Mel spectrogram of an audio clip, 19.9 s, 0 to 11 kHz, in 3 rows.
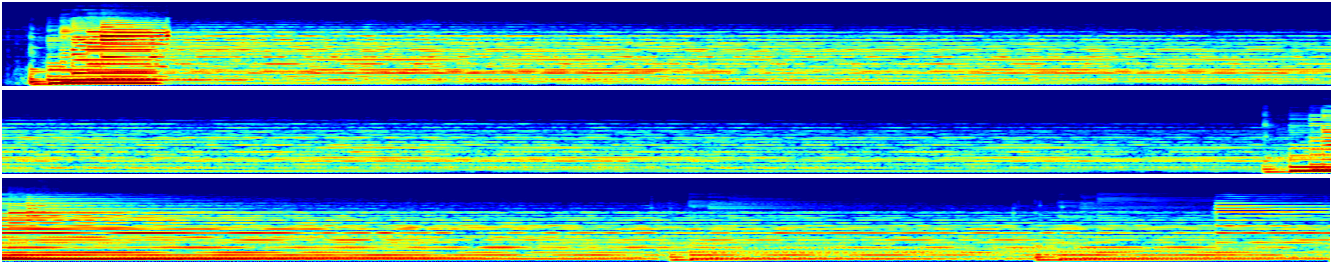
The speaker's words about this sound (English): But we'll make it just kind of a droning style reverb. And again, the feedback's at 3. Tone is at noon. Reverb mix is at noon as well.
